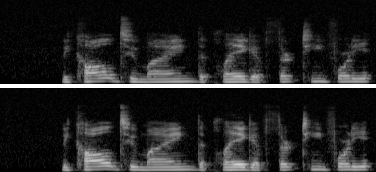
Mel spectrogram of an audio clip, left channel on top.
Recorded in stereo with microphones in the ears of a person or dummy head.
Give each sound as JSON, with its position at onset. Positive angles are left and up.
{"t": 0.6, "sound": "a man speaking", "side_deg": -35, "distance_m": 0.7}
